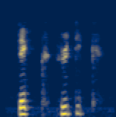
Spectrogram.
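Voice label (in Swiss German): "dickhitig", alsace Haut-Rhin; vin; peau grasse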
